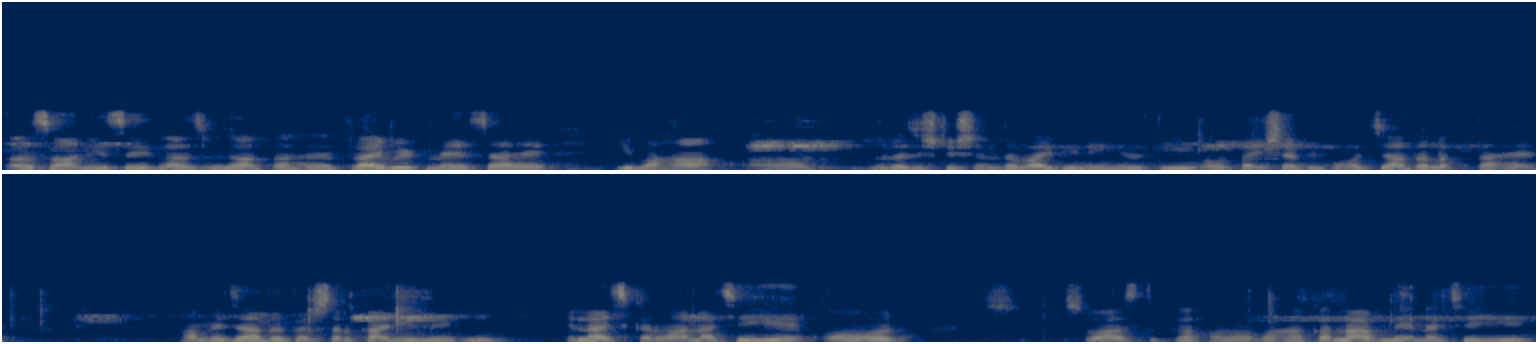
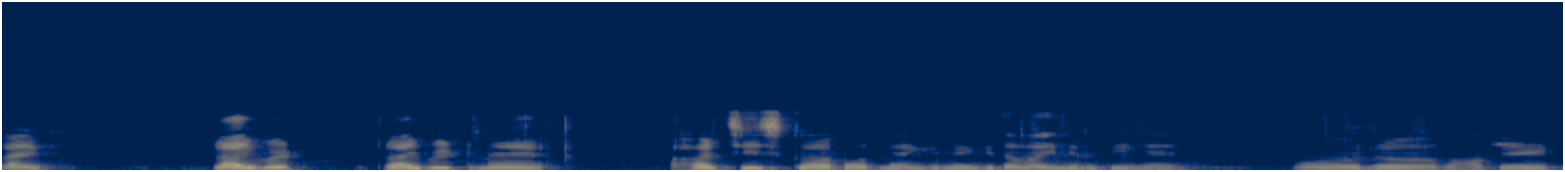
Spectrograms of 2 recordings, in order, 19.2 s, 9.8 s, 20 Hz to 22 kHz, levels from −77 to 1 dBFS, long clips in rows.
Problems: constant background noise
